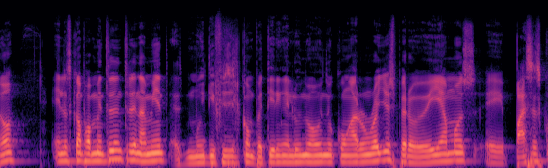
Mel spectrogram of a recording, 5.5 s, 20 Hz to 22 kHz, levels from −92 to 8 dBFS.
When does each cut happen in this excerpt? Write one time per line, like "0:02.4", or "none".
0:01.7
